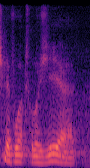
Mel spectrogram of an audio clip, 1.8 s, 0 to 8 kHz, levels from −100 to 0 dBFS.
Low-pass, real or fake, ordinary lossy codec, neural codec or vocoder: 7.2 kHz; fake; none; codec, 16 kHz in and 24 kHz out, 1 kbps, XY-Tokenizer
